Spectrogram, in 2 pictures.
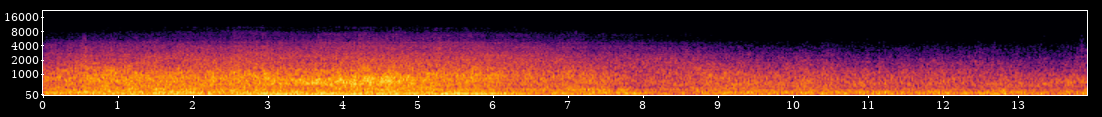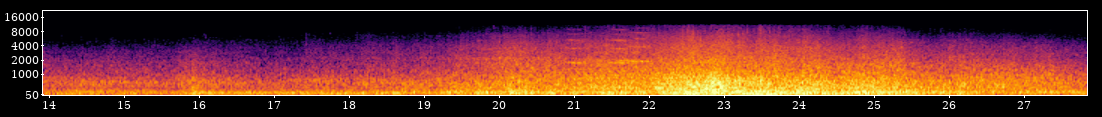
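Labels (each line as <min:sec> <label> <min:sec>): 0:00.0 Soft, consistent ambient traffic noise with occasional cars passing. 0:19.5
0:19.2 A truck passes by, producing metallic rattling and rusty creaking sounds. 0:27.8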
